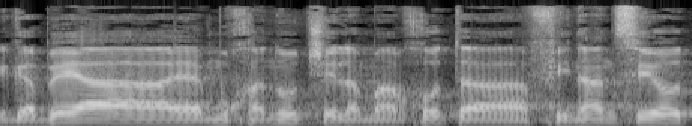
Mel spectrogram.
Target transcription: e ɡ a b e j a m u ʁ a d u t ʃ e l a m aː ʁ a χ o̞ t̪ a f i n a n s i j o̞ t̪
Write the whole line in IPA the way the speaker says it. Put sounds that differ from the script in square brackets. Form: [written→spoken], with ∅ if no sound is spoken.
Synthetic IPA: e ɡ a b e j a m u [ʁ→χ] a [d→n] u t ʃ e l a m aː ʁ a χ o̞ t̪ a f i n a n s i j o̞ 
